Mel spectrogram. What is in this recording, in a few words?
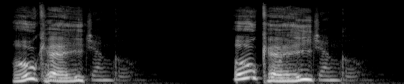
cartoon male okay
